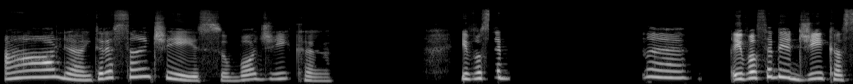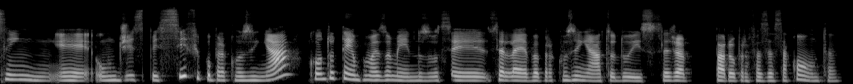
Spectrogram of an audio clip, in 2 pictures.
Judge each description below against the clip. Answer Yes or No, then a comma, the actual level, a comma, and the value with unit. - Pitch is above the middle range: Yes, high, 205 Hz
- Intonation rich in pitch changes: Yes, wide, 6.7 semitones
